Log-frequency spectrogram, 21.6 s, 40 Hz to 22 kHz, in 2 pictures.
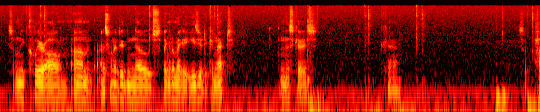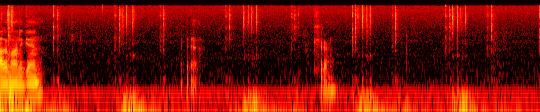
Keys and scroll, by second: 6.2 space, 9.9 Escape, 10.5 p, 13.2 space, 14.3 space, 15.6 space, 16.6 space, 17.9 space, 19.8 space, 20.9 space.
